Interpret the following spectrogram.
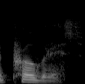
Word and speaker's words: progress: noun Progresso is progress the British often say progress must they close the o a little more if you want to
